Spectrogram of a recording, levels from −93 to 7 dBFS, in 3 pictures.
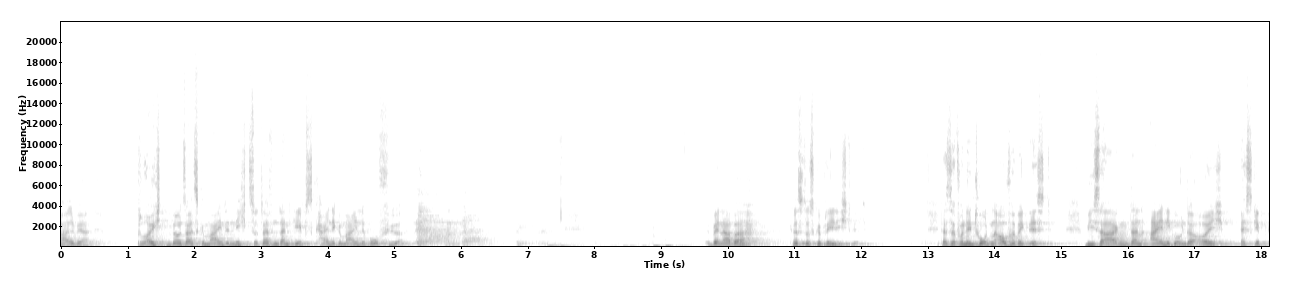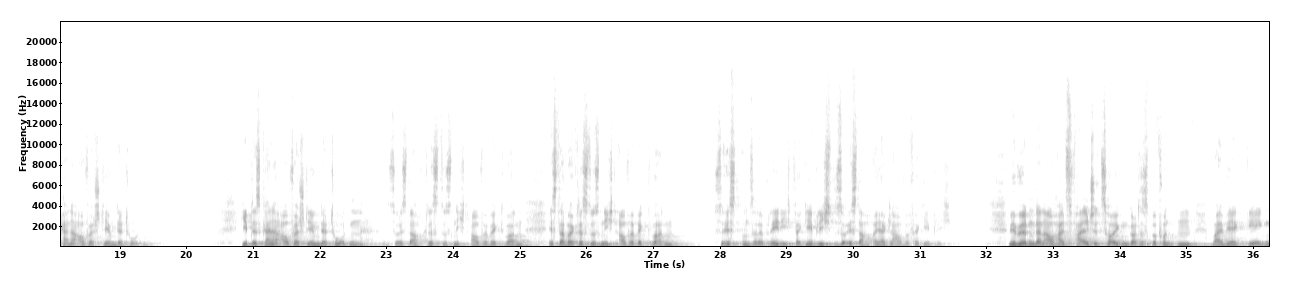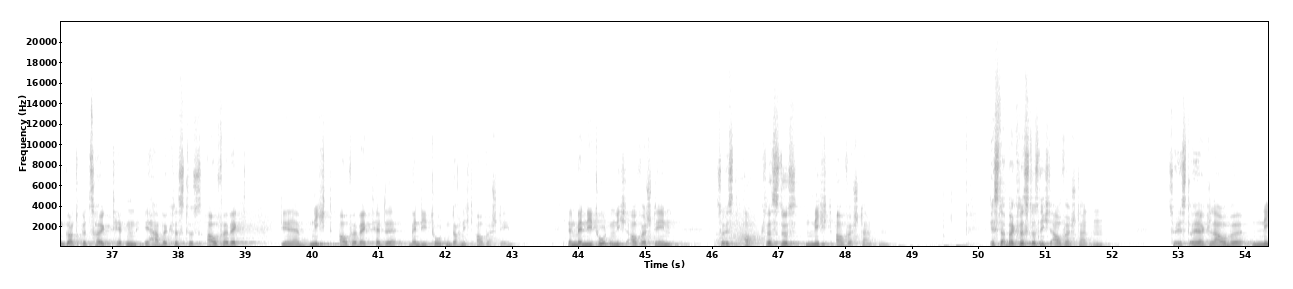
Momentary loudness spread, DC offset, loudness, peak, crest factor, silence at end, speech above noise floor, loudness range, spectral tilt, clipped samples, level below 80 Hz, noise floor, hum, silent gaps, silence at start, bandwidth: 10 LU; under 0.1%; -59 LUFS; -40 dBFS; 22 dB; 0 s; over 31 dB; 6 LU; -5 dB/octave; under 0.1%; -88 dBFS; under -90 dBFS; none; none; 0 s; 16.5 kHz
